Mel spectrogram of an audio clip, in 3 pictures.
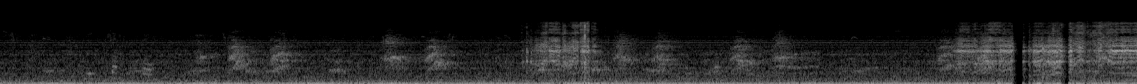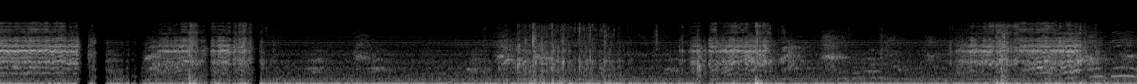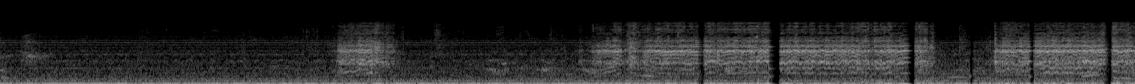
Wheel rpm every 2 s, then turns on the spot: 0, 0, 10, 0, 10, 70, 20, 10, 10, 30, 40, 10, 10, 0, 50, 50, 50.
none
